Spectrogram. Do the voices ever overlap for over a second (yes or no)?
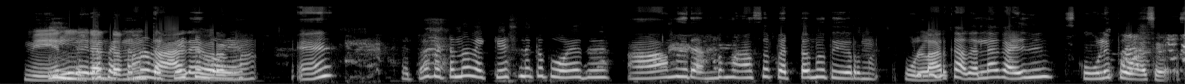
yes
